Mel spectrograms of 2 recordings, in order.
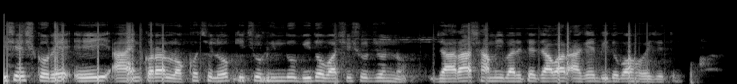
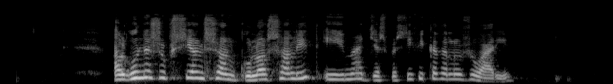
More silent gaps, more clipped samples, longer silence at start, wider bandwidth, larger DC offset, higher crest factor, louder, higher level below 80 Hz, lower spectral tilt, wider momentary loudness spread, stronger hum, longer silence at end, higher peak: neither; neither; second, 0.05 s vs 1.15 s; second, 7.8 kHz vs 11.5 kHz; neither; about the same, 14 dB vs 18 dB; first, -16 LUFS vs -24 LUFS; first, -48 dBFS vs -80 dBFS; first, -7 dB/octave vs -4.5 dB/octave; second, 9 LU vs 13 LU; neither; second, 0.35 s vs 1 s; first, -2 dBFS vs -8 dBFS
